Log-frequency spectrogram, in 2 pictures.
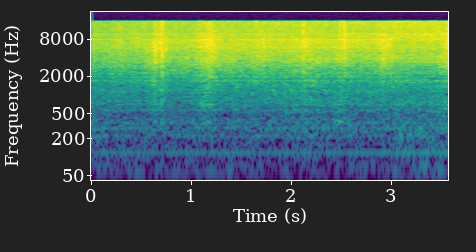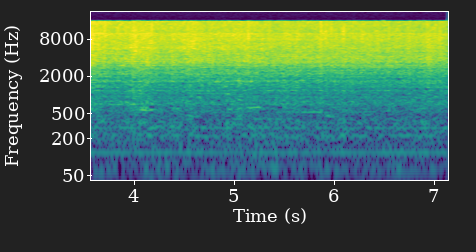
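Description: Chicken pieces sizzling as they fry in a skillet: a steady hiss with a few faint crackles.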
